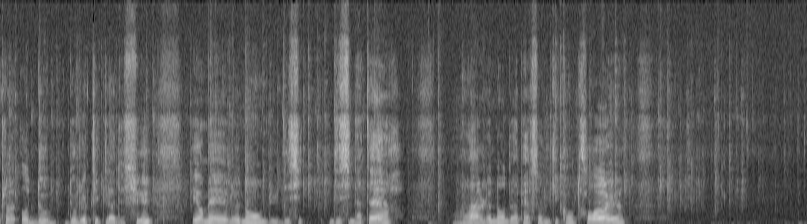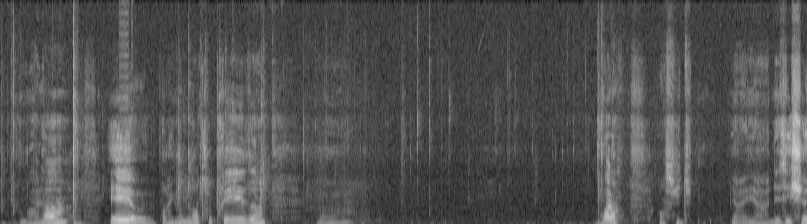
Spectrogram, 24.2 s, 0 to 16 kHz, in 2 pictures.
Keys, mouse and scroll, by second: 1.0 click, 3.1-4.8 typing, 6.1 typing, 6.4 Return, 9.2 click, 10.4-12.8 typing, 13.2 Return, 15.0 click, 16.6-21.2 typing.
